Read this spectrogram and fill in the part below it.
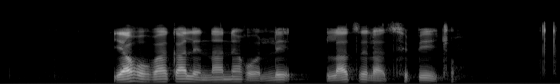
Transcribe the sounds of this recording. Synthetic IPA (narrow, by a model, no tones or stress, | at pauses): jaɣʊbakʼalɛnanɛɣɔlɪ | lat͡sʼɛlat͡sʰɪpʼɪːt͡ʃʼɔ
